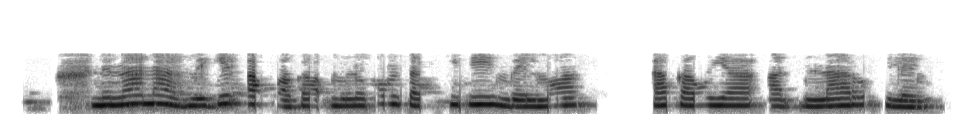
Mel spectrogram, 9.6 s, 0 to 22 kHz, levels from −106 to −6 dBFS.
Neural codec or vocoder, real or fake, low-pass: none; real; 3.6 kHz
